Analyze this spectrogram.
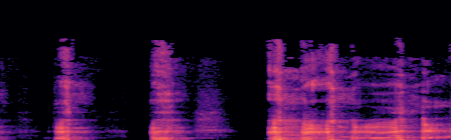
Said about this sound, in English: Inside was a middle-aged lady who didn't look very healthy. She was coughing too.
